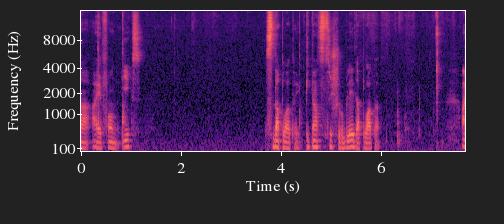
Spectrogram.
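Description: Fingers handle and tap a cardboard box softly.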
